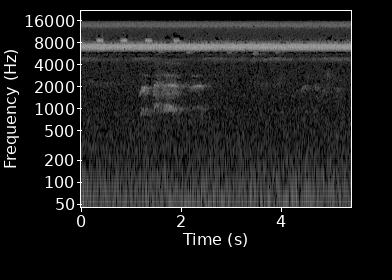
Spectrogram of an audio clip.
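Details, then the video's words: Red junglefowl heard while a hen is used as a decoy to lure wild males: one short, hoarse, broken crow lasting about a second, fairly faint, over constant high insect hiss and low rumble. "Ayam Hutan Pikat Betina"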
